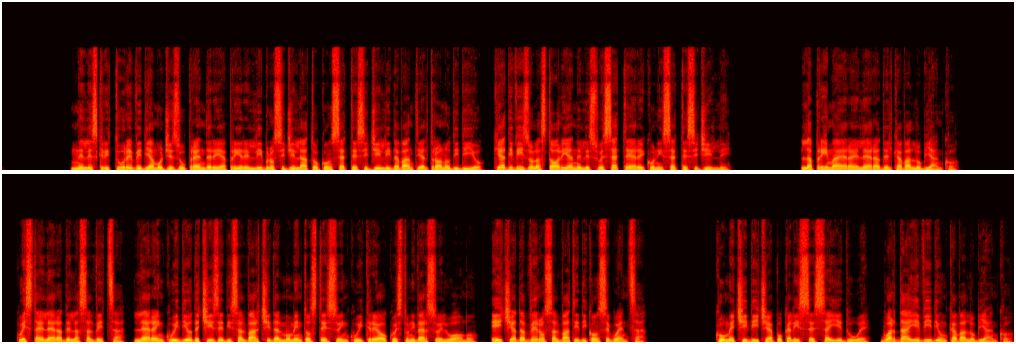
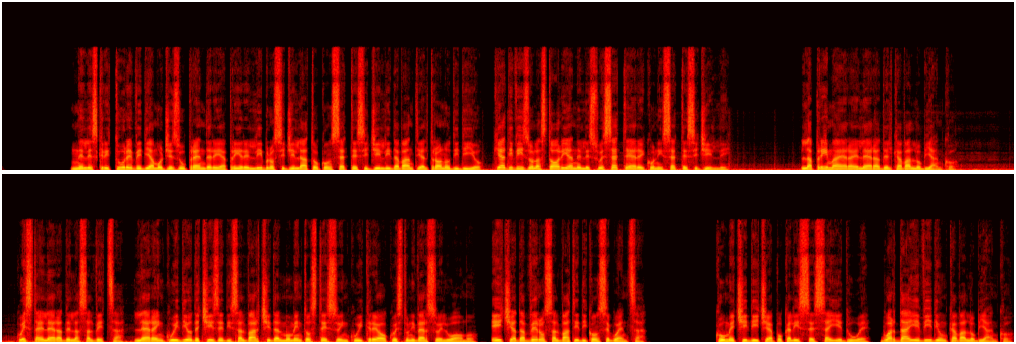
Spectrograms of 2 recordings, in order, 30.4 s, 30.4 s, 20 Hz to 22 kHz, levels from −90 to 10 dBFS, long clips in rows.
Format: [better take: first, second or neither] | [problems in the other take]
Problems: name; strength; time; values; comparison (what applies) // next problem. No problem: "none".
first | hiss; faint; from 7 to 21 s; 25 dB below the speech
